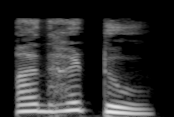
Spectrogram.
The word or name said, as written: ಅಧಟು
